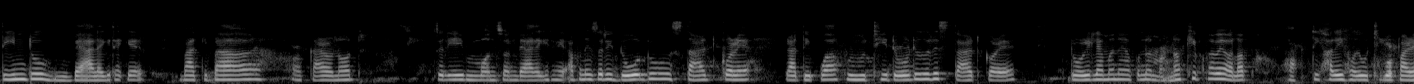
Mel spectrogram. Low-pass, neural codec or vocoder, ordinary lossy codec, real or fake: none; codec, 16 kHz, 4 kbps, X-Codec, HuBERT features, trained on LibriSpeech; none; fake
